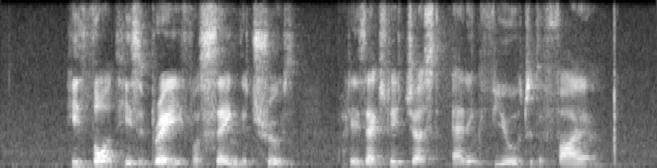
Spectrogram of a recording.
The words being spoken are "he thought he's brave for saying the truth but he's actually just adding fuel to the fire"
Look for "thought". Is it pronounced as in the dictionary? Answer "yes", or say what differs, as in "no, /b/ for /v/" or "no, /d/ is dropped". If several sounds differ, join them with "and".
yes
